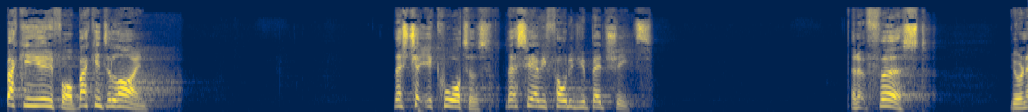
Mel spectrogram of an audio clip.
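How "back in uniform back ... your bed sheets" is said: bawled orders. Retold or imitated. Sergeant major barking orders at the ex-soldier, mock bawl. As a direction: order him back into line, hammed up. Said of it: "and bawls at you".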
